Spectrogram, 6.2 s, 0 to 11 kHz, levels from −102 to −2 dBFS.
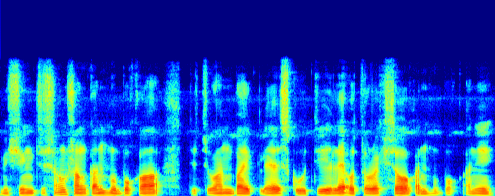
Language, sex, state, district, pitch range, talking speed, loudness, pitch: Mizo, male, Mizoram, Aizawl, 85-95 Hz, 205 wpm, -21 LUFS, 90 Hz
